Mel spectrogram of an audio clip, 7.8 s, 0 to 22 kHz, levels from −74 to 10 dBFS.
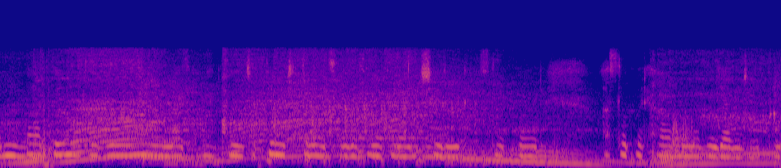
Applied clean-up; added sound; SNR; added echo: none; Accelerating, revving, vroom; 2 dB; none.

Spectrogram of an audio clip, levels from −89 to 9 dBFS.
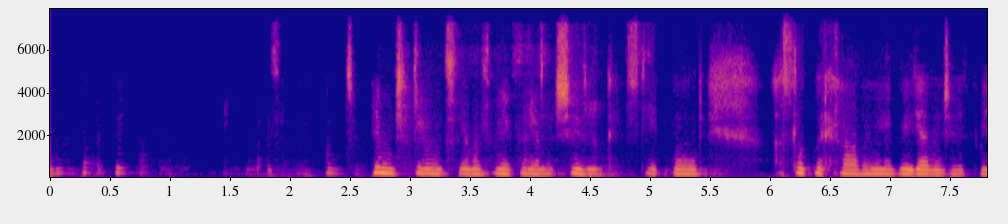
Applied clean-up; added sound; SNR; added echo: neural mask model DeepFilterNet 3.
